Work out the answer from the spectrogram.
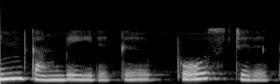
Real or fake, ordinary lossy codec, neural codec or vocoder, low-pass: real; none; none; 5.4 kHz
